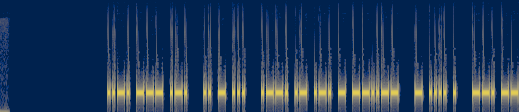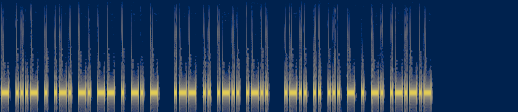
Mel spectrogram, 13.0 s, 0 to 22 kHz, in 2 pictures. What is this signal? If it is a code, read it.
Morse code, heard as a keyed tone, about 40 wpm, 700 Hz. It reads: FOR ITS PART, THE GOVERNMENT WILL LISTEN.
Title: Sentences from Top 1000 Words - Review Part 3 - 40wpm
